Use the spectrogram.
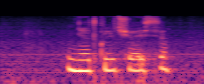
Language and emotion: Russian, neutral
